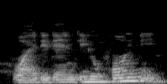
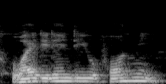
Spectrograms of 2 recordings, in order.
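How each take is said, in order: First: Phone stressed, rising at the end; rising question. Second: Didn't stressed, falling at the end. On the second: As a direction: hit didn't and let the question fall. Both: Shown as a demonstration.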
